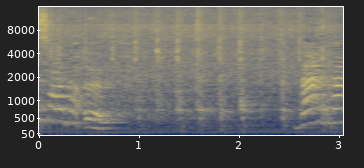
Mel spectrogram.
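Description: A spoon beats a mixture in a bowl with quick, regular strokes, a soft rhythmic swishing under a speaking voice at the start and end.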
